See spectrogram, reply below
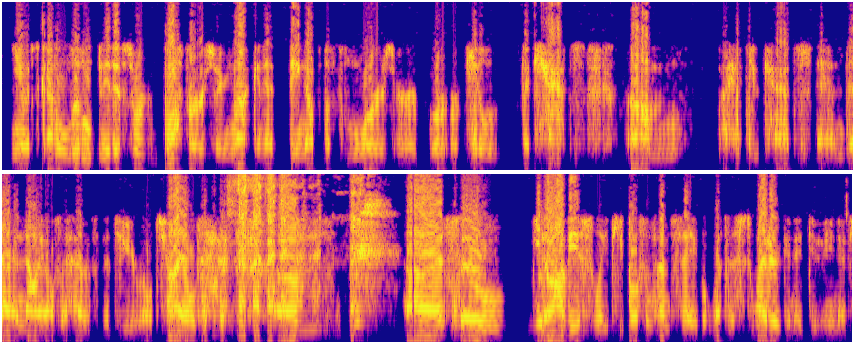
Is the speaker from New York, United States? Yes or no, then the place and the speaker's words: yes; New York City, New York, United States; now in Boston, United States; I grew up in New York City. I live in Boston now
